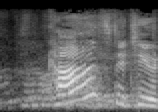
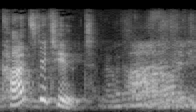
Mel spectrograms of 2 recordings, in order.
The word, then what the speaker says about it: constitute: for the people who constitute it all right let's say the word constitute three one look at me and show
